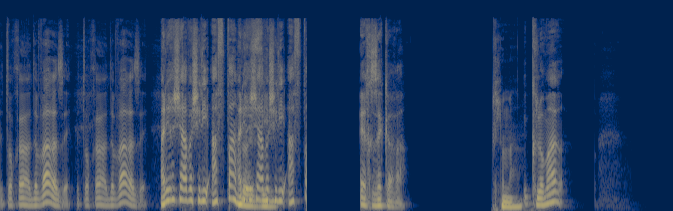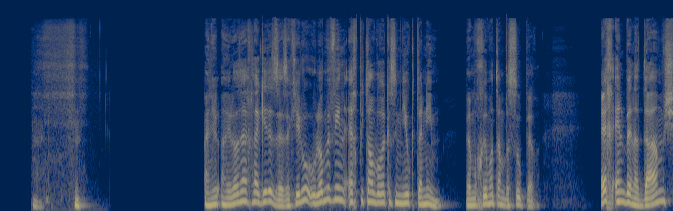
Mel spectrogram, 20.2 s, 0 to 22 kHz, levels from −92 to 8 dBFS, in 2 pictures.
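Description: From 1.15 s to 4.59 s a second copy of the speech runs about a second behind the original, a few decibels quieter, dry and full-band, and it starts and stops abruptly. This doubled audio track is likely from a slower second capture path.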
